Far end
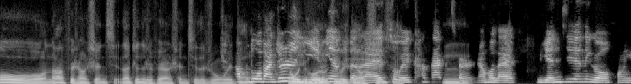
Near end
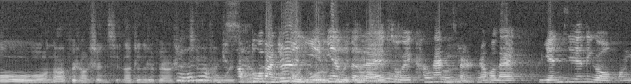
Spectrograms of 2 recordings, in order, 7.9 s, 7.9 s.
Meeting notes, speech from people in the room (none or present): present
